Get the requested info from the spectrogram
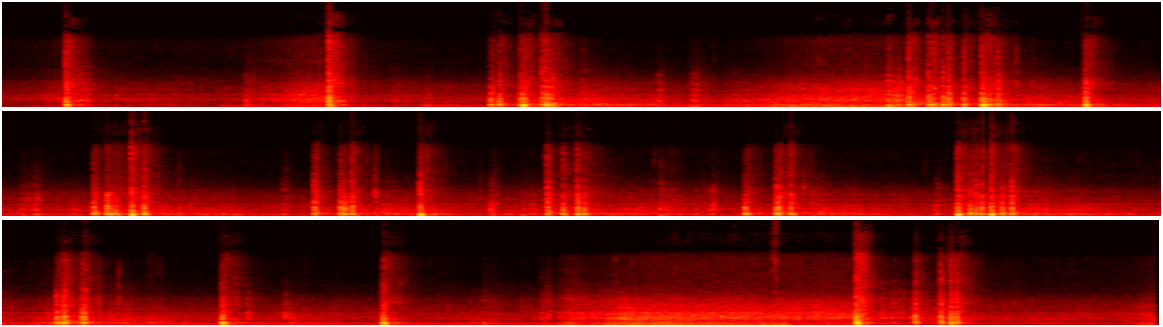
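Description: Aerial fireworks shells bursting overhead in quick succession, a sharp bang about every second. There are busier, more continuous stretches about six seconds in and again near the end.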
